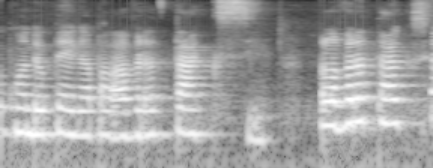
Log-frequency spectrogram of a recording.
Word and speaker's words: táxi: Então, quando eu vou fazer a transcrição, táxi, eu pego T-A-K-S-I. Então, esse X, ele tem o som de K e S.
